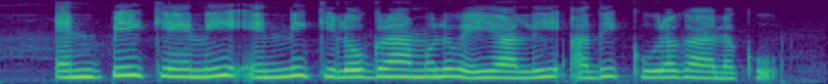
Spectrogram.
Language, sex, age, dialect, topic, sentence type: Telugu, female, 18-24, Telangana, agriculture, question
